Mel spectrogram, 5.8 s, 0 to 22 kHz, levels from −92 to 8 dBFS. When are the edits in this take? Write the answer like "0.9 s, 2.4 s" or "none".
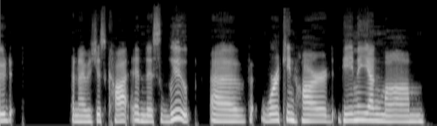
0.9 s, 2.7 s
